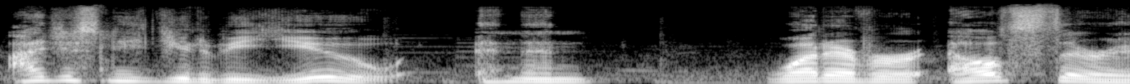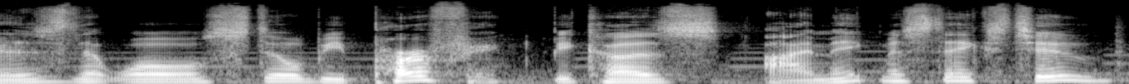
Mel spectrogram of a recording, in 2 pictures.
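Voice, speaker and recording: A man's voice: mid-range voice, expressive, unhurried, soft background music. An actor playing an earnest, quirky, self-doubting young man anxious about a date in an audio drama. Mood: earnest confessing.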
